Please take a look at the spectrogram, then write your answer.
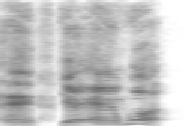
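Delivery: high, snappy "and what?" thrown back; mock dismissive caller. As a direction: brush off the dispatcher like you're busy. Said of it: "You always gotta hear the tone of the voice".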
